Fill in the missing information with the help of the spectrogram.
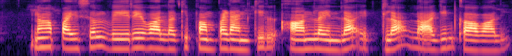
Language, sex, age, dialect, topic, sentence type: Telugu, female, 18-24, Telangana, banking, question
